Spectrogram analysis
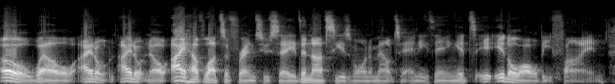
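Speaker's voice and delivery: ordinary talk, nothing marked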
